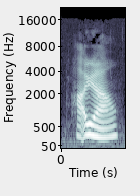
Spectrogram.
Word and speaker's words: Hayao: Hayao.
